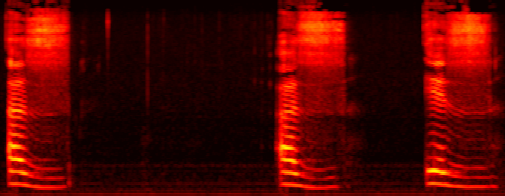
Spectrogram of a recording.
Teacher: ताकि सीटी की आवाज सीटी की सी आवाज पैदा हो सके सीटी की आवाज पतली होगी और थोड़ी सी जो है वह बजिंग होगी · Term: हर्फ ज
